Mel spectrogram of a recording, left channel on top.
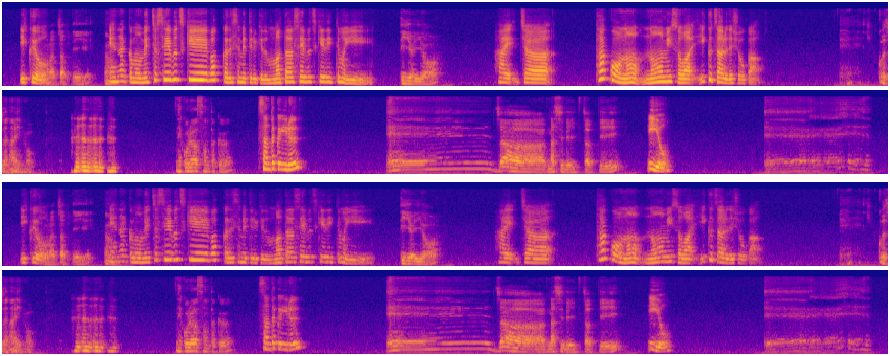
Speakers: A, on the left (about 70°); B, in the centre.
A: 行くよ。
B: てもらっちゃっていいうん。
A: え、なんかもうめっちゃ生物系ばっかで攻めてるけど、また生物系で行ってもいい
B: いいよいいよ。
A: はい、じゃあ、タコの脳みそはいくつあるでしょうか
B: えー、1個じゃないの
A: <laughs>
B: ね、これは3択
A: 三択いる
B: えー、じゃあ、なしでいっちゃっていい
A: いいよ。
B: え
